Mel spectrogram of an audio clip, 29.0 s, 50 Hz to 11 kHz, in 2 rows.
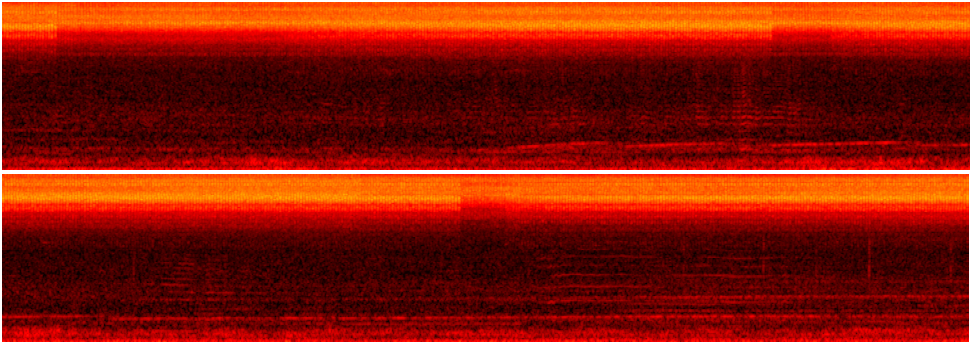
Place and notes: {"title": "Bėdžiai, Lithuania, in the grass (lows appearing)", "date": "2022-08-03 18:20:00", "description": "High grass in the forest...high sounds of insects...lows appear - lows are so human...", "latitude": "55.60", "longitude": "25.48", "altitude": "94", "timezone": "Europe/Vilnius"}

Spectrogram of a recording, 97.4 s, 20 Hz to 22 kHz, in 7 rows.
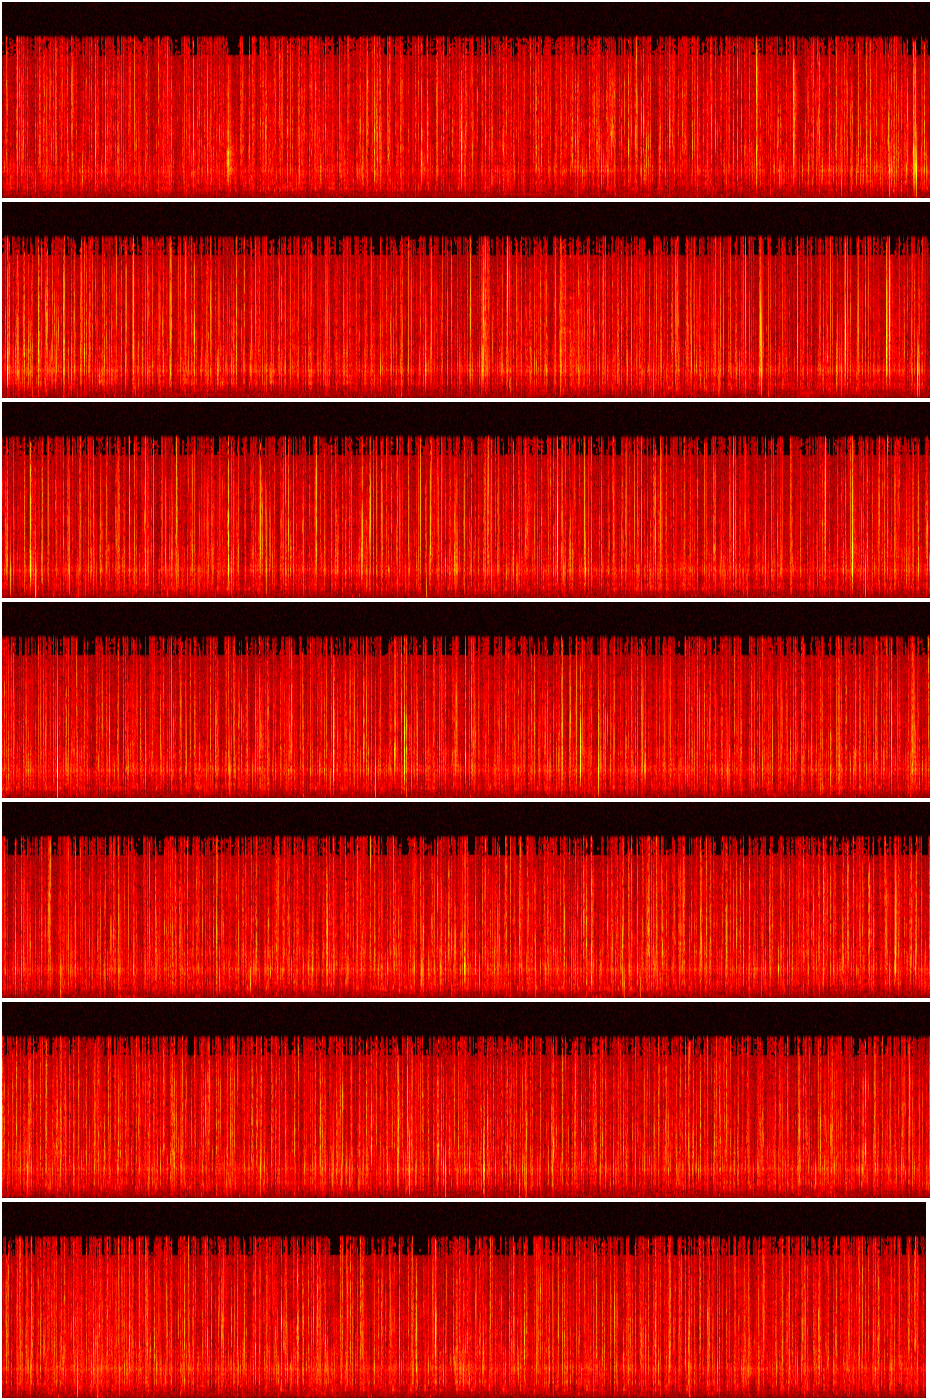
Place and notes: {"title": "Bogart Hall, Ithaca, NY, USA - Ice melt (stereo mix)", "date": "2021-02-17 12:30:00", "description": "Drips of water from icicles on the roof of Bogart Hall, snow crashes occasionally\nRecorded with a Sennheiser ME 66 (panned slightly left) and a hydrophone (panned slightly right)", "latitude": "42.42", "longitude": "-76.49", "altitude": "503", "timezone": "America/Toronto"}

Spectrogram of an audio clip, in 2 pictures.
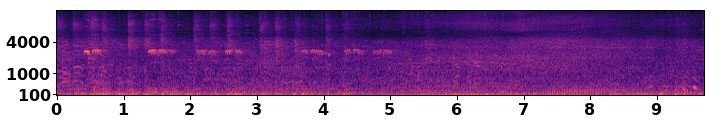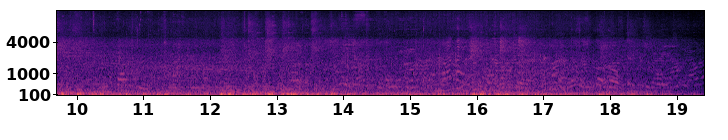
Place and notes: {"title": "Guanghua Rd., Shalu Dist. - Directing traffic", "date": "2017-02-27 10:30:00", "description": "Matsu Pilgrimage Procession, Traffic sound, A lot of people, Directing traffic, Whistle sound, Gongs and drums", "latitude": "24.23", "longitude": "120.56", "altitude": "16", "timezone": "Asia/Taipei"}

